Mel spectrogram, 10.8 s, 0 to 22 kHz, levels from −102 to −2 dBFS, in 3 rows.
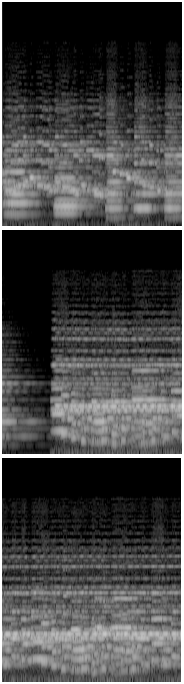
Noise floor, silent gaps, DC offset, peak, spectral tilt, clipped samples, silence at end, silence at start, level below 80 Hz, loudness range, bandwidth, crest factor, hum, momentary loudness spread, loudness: -59 dBFS; none; under 0.1%; -20 dBFS; -6 dB/octave; under 0.1%; 0 s; 0 s; -72 dBFS; 7 LU; 10.5 kHz; 14 dB; none; 9 LU; -33 LUFS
